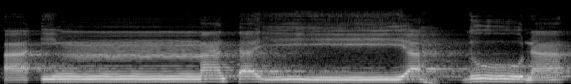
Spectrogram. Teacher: Cara bacanya bunyi mim dengungkan 2 harokat dengan merapatkan bibir. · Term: gunnah musyaddadah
